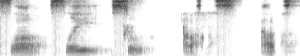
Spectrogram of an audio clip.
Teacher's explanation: Ya. Kemudian kenapa dia terdengar tebal? Karena terangkat pangkal lidah. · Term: huruf so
